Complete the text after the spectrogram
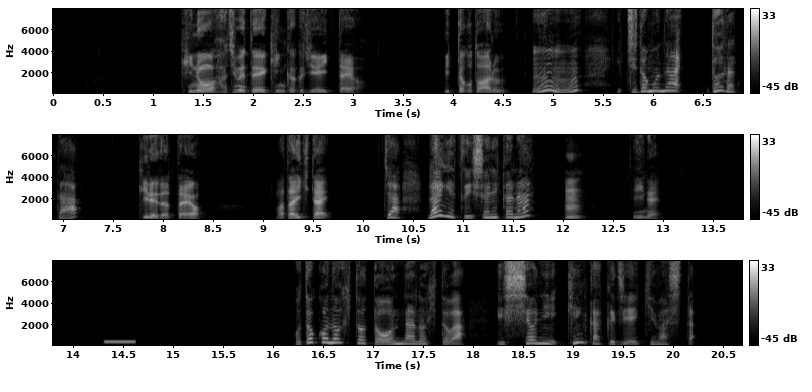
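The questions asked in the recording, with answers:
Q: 男の人と女の人は一緒に金閣寺へ行きました。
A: 正しくない(いいえ)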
